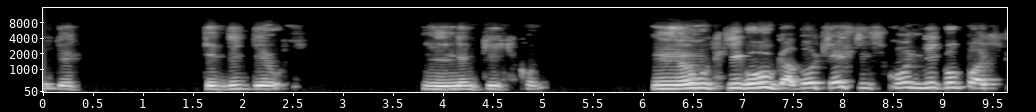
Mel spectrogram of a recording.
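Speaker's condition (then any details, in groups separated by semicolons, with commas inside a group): Cerebral palsy; physical disability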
